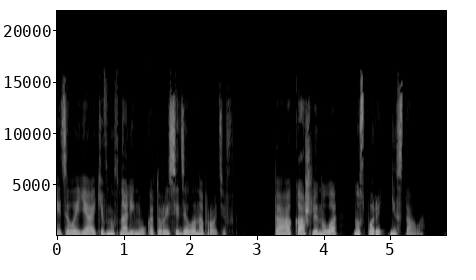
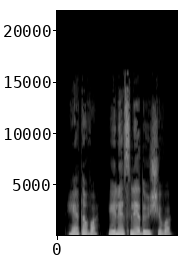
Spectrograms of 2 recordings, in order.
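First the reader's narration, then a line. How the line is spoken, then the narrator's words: Loud laughter. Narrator (Russian): расхохоталась я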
